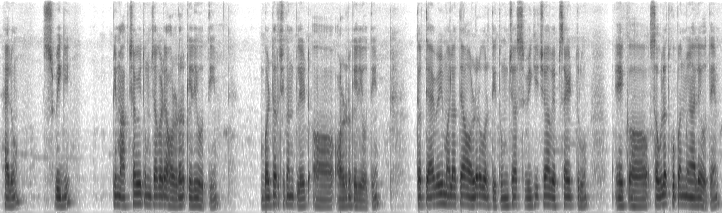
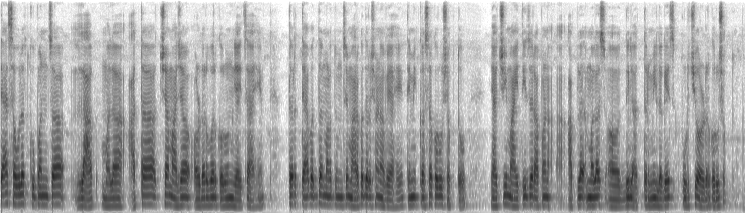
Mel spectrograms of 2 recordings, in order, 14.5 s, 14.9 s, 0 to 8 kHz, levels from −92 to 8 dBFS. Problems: constant background noise, background conversations at intervals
